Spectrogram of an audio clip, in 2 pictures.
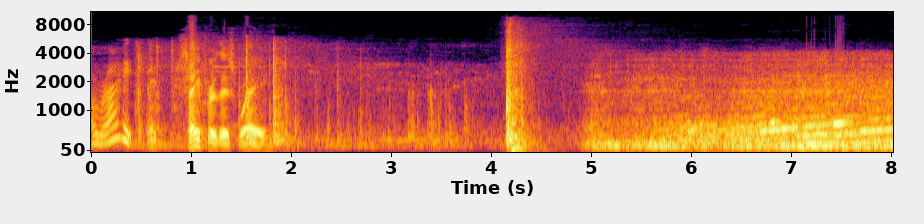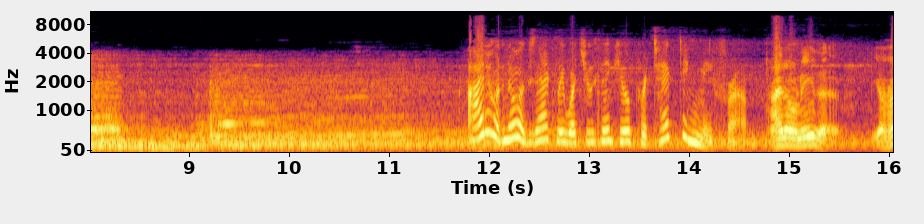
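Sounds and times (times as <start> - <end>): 
speech: 0.0 - 2.0, 12.1 - 16.0
car door shutting: 4.1 - 5.0
car engine starting and revving on a street: 4.2 - 13.5.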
